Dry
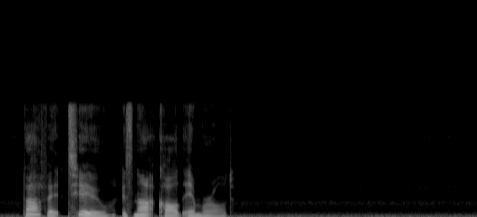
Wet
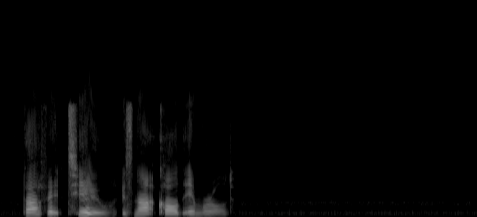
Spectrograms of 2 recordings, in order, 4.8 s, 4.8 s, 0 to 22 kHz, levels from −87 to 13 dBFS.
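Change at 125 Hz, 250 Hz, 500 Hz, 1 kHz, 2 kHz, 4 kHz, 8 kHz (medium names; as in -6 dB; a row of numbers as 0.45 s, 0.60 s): under -25 dB, -21.0 dB, -6.5 dB, -4.5 dB, -3.5 dB, -4.5 dB, -5.0 dB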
